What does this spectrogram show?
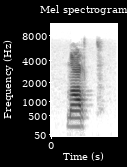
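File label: "нарт", Komi, female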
